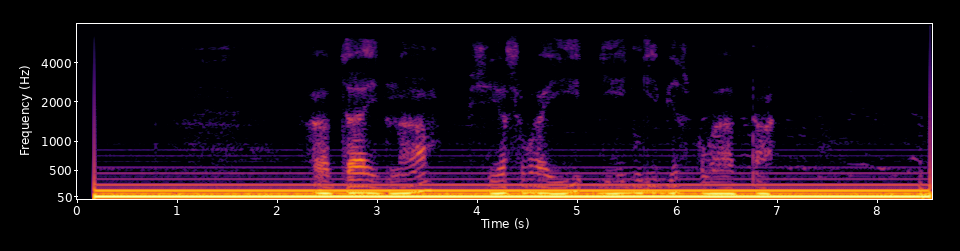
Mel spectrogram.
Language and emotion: Russian, neutral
